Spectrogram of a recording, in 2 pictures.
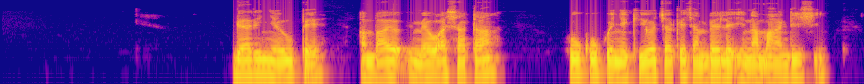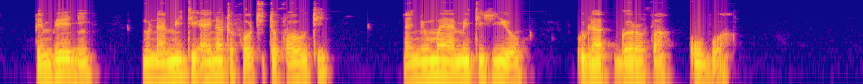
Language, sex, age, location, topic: Swahili, male, 18-24, Nairobi, finance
